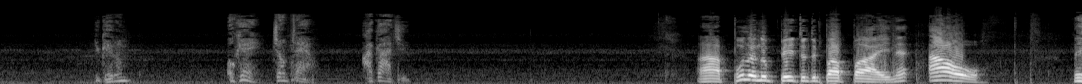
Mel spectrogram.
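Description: A man speaks in a low, calm voice.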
